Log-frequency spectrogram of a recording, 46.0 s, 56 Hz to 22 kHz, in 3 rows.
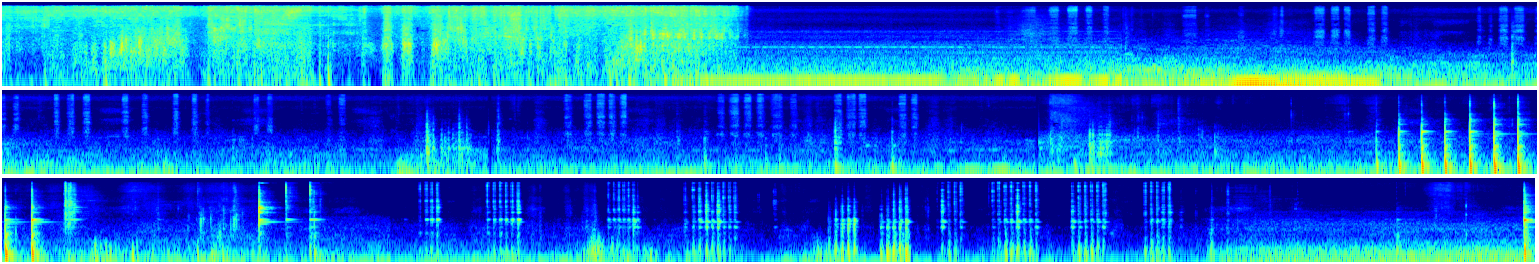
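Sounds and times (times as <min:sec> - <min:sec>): aerosol spray hissing: 0:00.0 - 0:07.5.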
